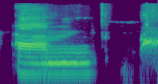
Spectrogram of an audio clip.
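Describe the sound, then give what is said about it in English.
A dog barks, one long, loud, drawn-out bark lasting about a second, followed by a couple of brief softer noises and a short burst of sound. “it's my dog barking, sorry.”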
